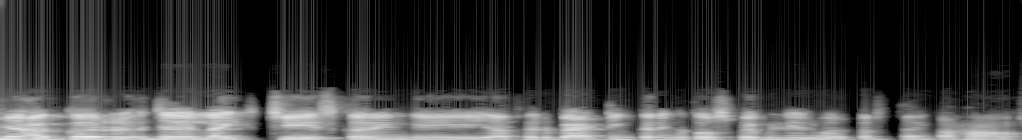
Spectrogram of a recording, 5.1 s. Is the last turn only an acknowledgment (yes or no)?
no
